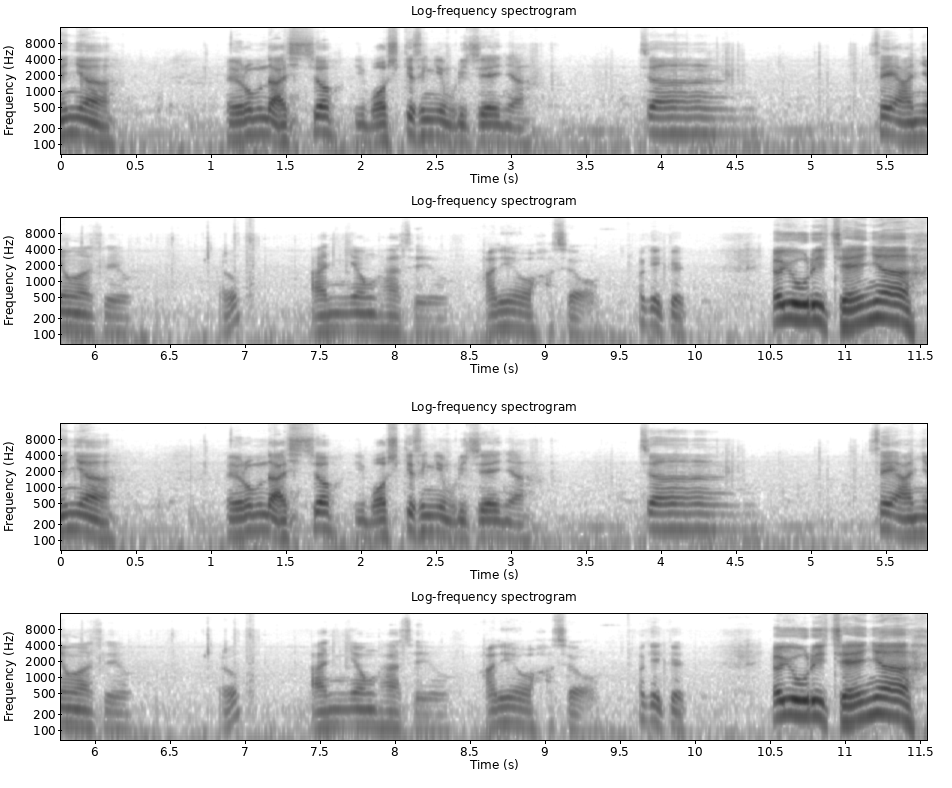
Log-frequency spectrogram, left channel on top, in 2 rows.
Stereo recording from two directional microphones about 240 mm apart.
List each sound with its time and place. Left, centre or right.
0.0 s speech: centre
3.8 s speech: centre
6.7 s a sound: centre
7.7 s speech: centre
8.6 s speech: centre
9.6 s speech: centre
10.2 s speech: centre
